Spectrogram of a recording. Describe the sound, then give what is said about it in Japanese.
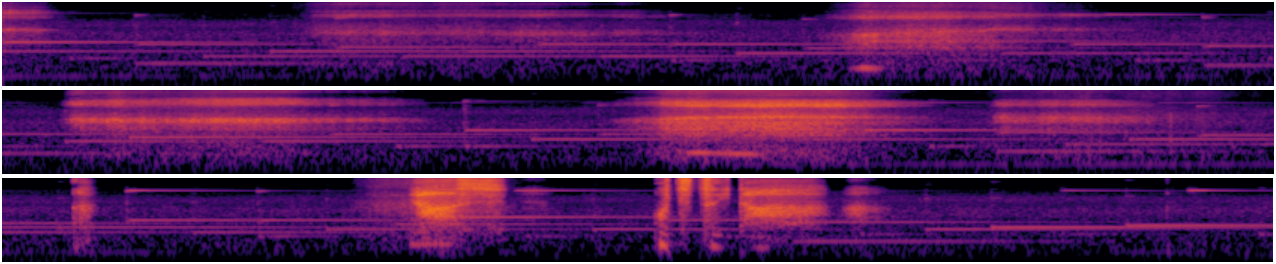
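Slow, deep calming breaths taken by a nervous woman, a few soft airy inhales and exhales spaced several seconds apart over faint background music. “落ち着け、私。深呼吸、深呼吸。”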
